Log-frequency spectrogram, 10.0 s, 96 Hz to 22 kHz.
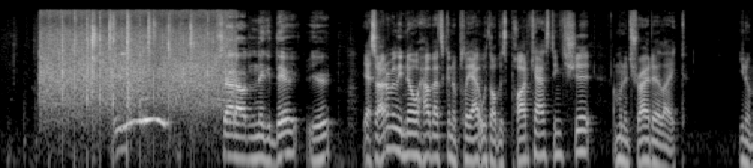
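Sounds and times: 
dense hands clapping: 0:00.5 - 0:03.3
drawn-out tonal whoop or whistle: 0:01.2 - 0:02.8
speech: 0:01.6 - 0:01.8, 0:03.0 - 0:09.2, 0:09.8 - 0:10.0.

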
